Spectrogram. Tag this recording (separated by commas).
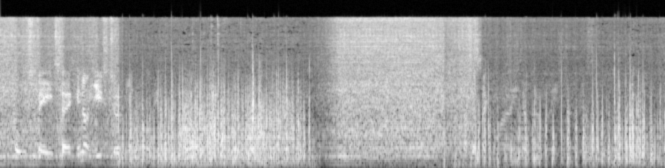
Wind, Wind noise (microphone)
